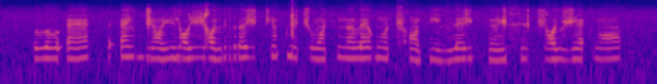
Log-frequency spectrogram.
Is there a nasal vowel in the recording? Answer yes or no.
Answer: yes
